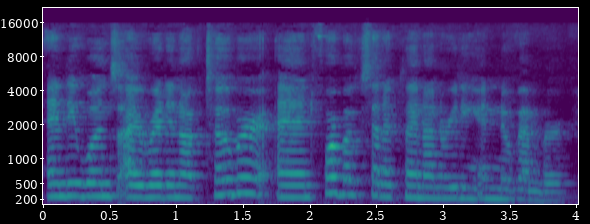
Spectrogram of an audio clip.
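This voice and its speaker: Young woman, casual rambling book vlogger, small soft voice, headphone mic, echoey home room. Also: fairly high pitch, fairly quick. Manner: chatty, rambling, self-deprecating. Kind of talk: casual book review chat.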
